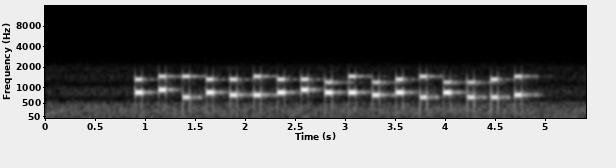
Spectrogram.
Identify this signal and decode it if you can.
DTMF, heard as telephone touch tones, dialled by machine, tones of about 70 ms, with room echo. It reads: 8#385680794837126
